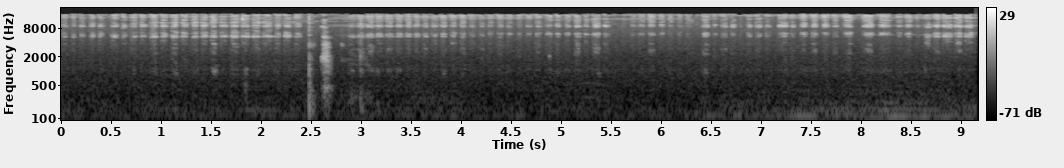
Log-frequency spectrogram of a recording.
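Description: A graphite pencil held in the fingers rubs and scratches across a small, flat cream paper card bearing a coloured-pencil drawing, which lies on a white table, while shading. Soft, rapid, bright scratchy strokes repeat steadily throughout, broken once near the middle by a single sharper, louder tick.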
